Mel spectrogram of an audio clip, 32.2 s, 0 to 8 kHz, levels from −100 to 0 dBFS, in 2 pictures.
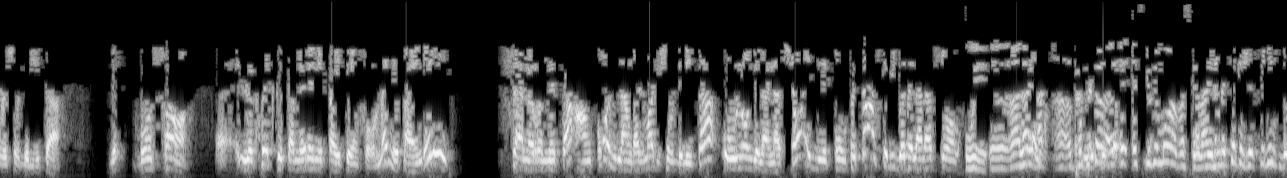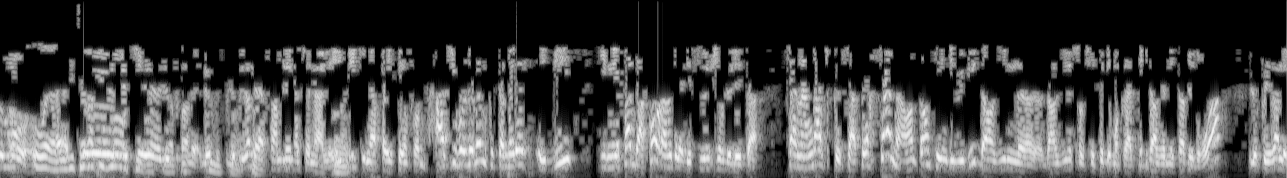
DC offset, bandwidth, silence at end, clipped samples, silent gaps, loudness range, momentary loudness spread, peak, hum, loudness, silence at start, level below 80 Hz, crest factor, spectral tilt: under 0.1%; 7.4 kHz; 0 s; under 0.1%; 5.84-6.20 s; 3 LU; 6 LU; 0 dBFS; none; -12 LUFS; 0 s; -56 dBFS; 12 dB; -7.5 dB/octave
